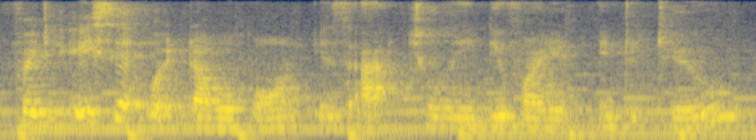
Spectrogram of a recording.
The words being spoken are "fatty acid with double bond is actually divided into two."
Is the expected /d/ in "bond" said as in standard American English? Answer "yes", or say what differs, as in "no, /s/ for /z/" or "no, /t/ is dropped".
no, /d/ is dropped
